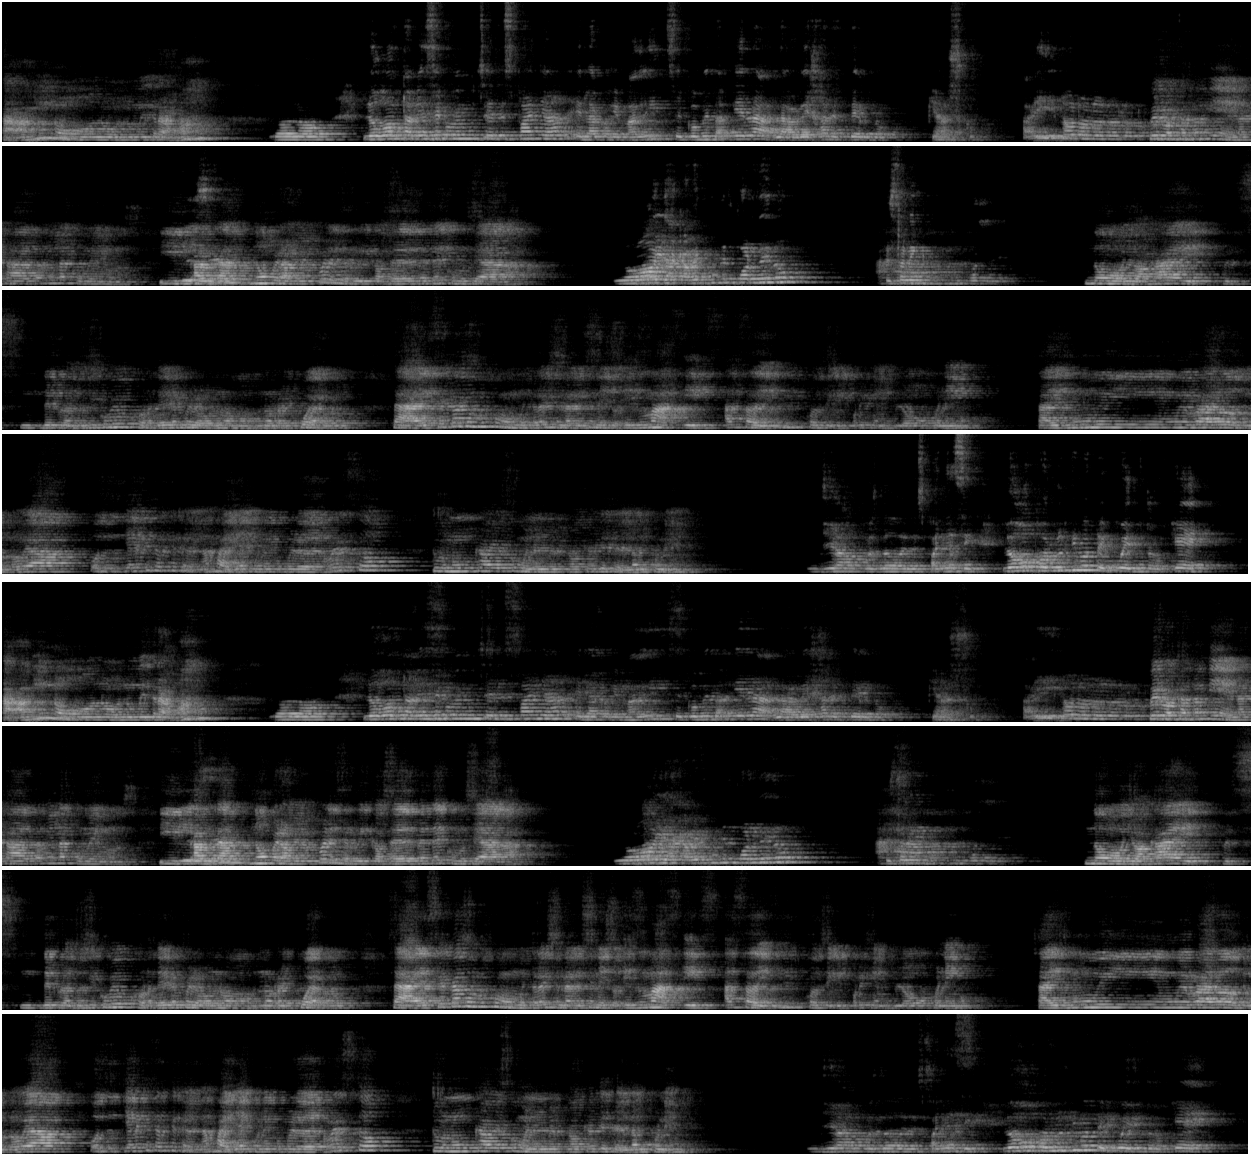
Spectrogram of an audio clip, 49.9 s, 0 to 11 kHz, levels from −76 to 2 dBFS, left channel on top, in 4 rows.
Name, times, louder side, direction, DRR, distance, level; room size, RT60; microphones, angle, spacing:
voice 1, 0.0-2.3 11.5-13.7 14.1-17.7 18.9-19.1 21.2-22.1 23.3-34.6 35.3-41.3 41.8-44.4, right 2 dB, 80° right, -1 dB, 5.0 m, -30 dB
voice 2, 2.7-8.8 9.3-9.7 10.2-11.5 14.3-14.8 18.6-20.4 21.3-22.5 45.5-49.4, left 2 dB, 55° left, 3 dB, 6.8 m, -30 dB
23.5 x 15.0 x 8.4 m, 0.96 s
head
